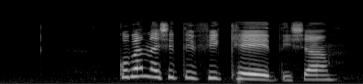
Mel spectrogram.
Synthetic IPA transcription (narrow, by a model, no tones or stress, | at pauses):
kuβanaʃitifikʰetiʃa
